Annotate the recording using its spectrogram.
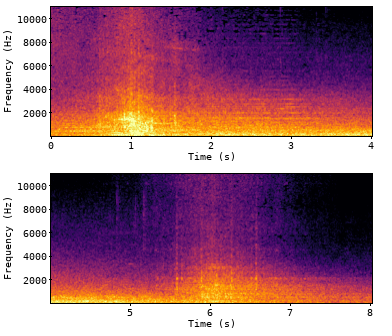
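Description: City traffic ambience: a steady rush of street noise with two passing swells, one about a second in and a second near six seconds, fading down toward the end.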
